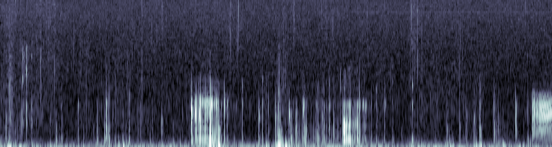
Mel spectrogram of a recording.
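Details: Bowel sounds after exercising on an empty stomach, which left the person nauseous with a cramping stomach and intestines: loud, continuous rumbling and gurgling with bursts of louder growls.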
